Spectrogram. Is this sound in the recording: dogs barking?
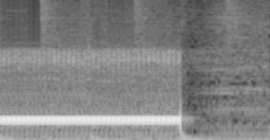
no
